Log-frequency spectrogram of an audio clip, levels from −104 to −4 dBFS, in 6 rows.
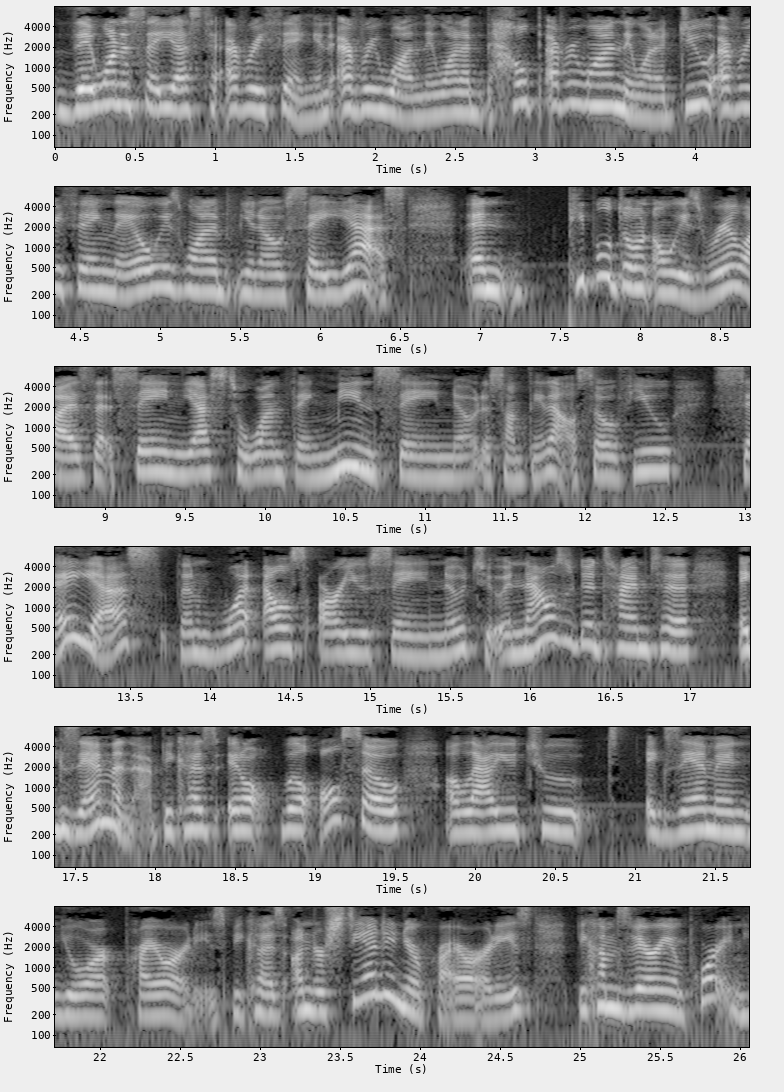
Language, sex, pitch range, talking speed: English, female, 200-240 Hz, 190 wpm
